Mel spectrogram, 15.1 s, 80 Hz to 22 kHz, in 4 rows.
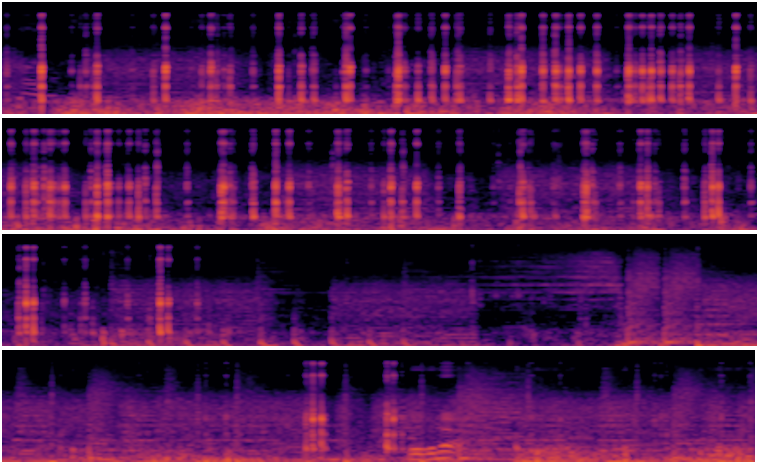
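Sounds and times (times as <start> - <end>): low rumble: 13.9 - 15.0.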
